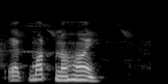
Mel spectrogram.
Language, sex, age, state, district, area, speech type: Assamese, female, 45-60, Assam, Charaideo, urban, read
